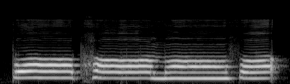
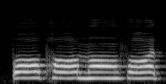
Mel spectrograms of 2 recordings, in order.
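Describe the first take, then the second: First: The syllables are recited slowly. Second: The syllables are recited quickly. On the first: "itu pelannya begitu" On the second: "membaca di luar kepala harus cepat. Misalkan begini ya"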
